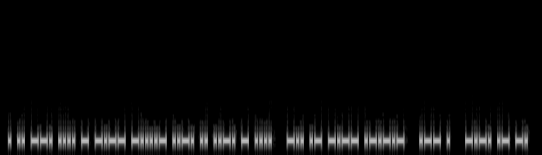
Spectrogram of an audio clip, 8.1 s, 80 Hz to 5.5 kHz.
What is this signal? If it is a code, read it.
Morse code, heard as a keyed tone, about 34 wpm, 600 Hz. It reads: EIGHTY-FIFTH DAY. WE CAN
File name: the old man and the sea / the old man and the sea 1 35wpm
